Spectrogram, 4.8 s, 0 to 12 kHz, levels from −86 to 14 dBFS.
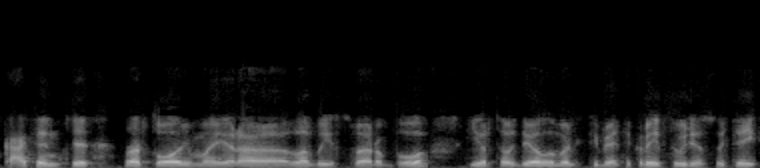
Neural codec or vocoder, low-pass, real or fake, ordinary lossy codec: codec, 16 kHz, 4 kbps, X-Codec, HuBERT features, trained on LibriSpeech; 7.2 kHz; fake; AAC, 32 kbps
